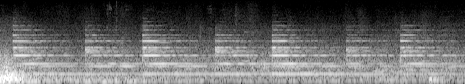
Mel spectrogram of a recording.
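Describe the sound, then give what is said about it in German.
A small church bell rings steadily, probably at noon, with about seven evenly spaced strikes whose bright overtones linger and overlap, over faint outdoor ambience with no talking. “Jetzt hat die Kirchenglocke, da eine kleine war das, geläutet.”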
